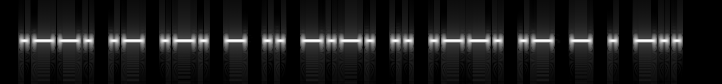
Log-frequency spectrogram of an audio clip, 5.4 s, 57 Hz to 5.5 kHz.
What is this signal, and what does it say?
Morse code, heard as a keyed tone, about 25 wpm, 600 Hz. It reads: PARTICIPATED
